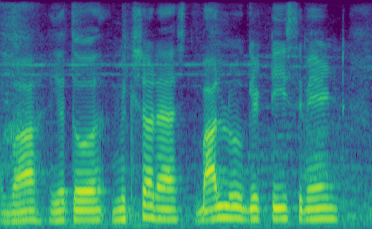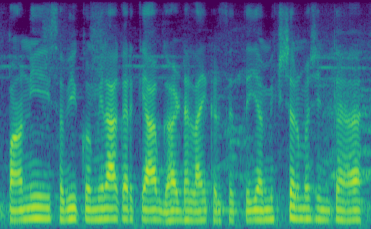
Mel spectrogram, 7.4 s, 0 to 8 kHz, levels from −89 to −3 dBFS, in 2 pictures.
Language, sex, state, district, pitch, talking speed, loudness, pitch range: Hindi, male, Bihar, Supaul, 130 Hz, 195 wpm, -17 LUFS, 125-140 Hz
